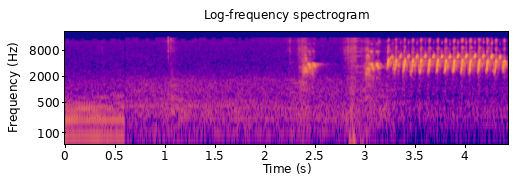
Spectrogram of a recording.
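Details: Contest-bird training recording of a domestic canary in crystal-voice style: after low background noise and a couple of short chirps, a rapid high trill of evenly repeated notes starts near the end.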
